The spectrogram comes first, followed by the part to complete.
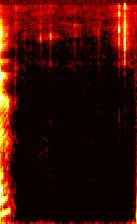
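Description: Faint computer keyboard keystrokes as a command is typed, mostly a quick cluster of a few clicks near the end, with quiet in between.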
